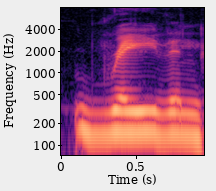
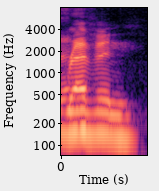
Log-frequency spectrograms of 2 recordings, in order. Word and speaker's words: Revan: them there's only one who's truly my favorite Raven comes to mind but I don't know where forever Revan dark Darth he can't even say it right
